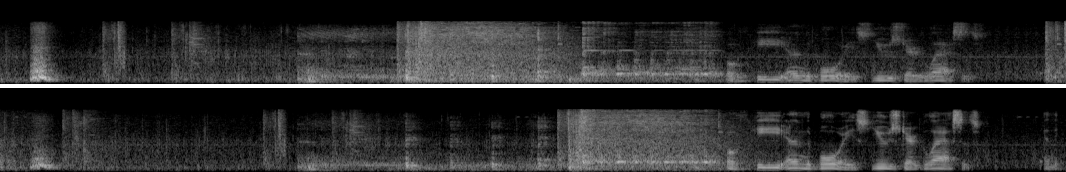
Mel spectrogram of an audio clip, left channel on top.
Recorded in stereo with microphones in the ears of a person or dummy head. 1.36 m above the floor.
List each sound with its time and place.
0.3 s a whoosh: 60° left (ahead or behind), 0.9 m
3.0 s running footsteps: 30° left (ahead or behind), 2.5 m; by 5.7 s 60° left (ahead or behind), 3 m
5.8 s dishes clattering: 15° right (ahead or behind), 3.5 m
7.3 s a man speaking: 60° right (ahead or behind), 0.9 m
